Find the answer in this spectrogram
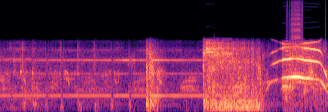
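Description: Live metal concert sound between songs: a steady high hum from the stage amplifiers under scattered crowd shouts. A loud burst of noise comes about four seconds in and lasts about a second, and near the end a loud pitched tone slides up, holds and slides back down.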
